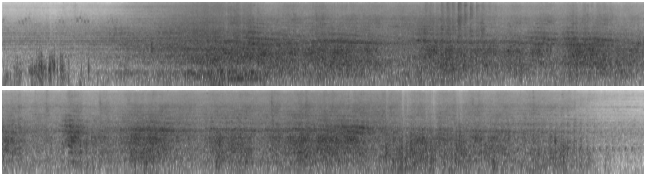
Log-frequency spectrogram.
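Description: Freight train of long bogie hopper wagons passing close by at speed. The rolling noise builds over the first few seconds, stays loud with a rhythmic clatter of wheels, and dies away near the end as the last wagons pass.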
